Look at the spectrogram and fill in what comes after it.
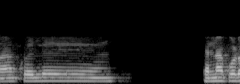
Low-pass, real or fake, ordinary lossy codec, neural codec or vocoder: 3.6 kHz; real; none; none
